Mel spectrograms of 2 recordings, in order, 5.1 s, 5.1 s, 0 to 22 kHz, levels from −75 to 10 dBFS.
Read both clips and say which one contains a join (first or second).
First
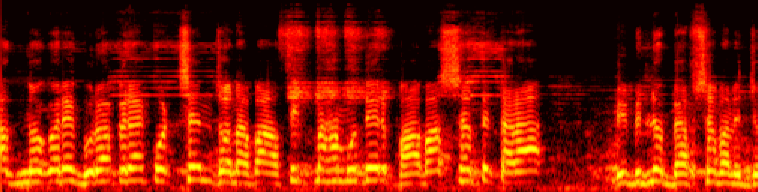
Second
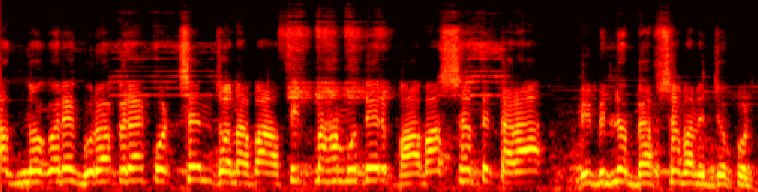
second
